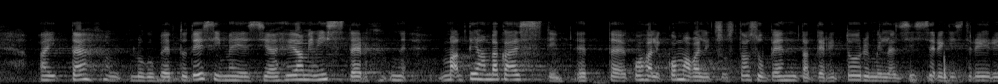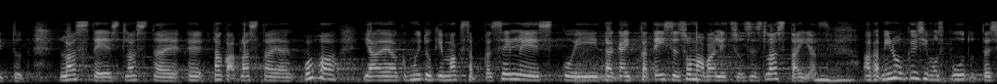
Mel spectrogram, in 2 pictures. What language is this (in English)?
Estonian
